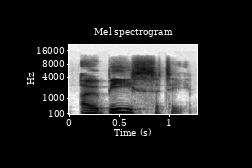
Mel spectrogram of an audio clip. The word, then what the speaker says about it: obesity: become obese the noun obesity say that with me obesity notice the stress changes from no it doesn't obese ob it's the same stress obesity great nice some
